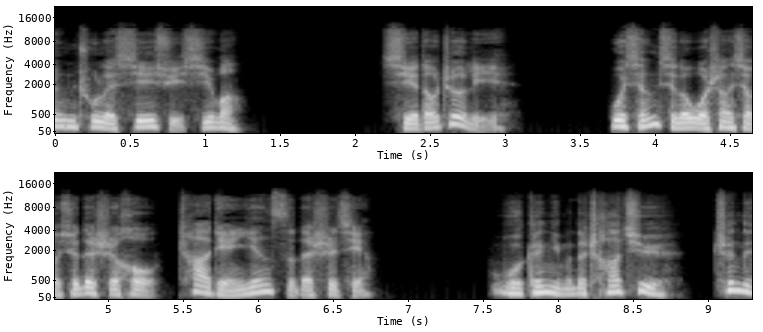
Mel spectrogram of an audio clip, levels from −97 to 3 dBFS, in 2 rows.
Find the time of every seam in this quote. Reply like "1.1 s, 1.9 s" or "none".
7.4 s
